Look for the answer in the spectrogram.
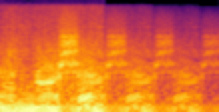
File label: EMOTION VOX; AKAI; SPEAKS KIT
